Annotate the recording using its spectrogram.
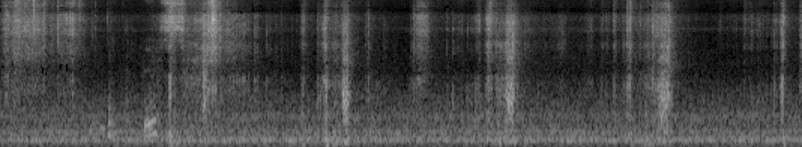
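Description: Scattered small scrapes and taps, about seven in ten seconds at irregular intervals, of strawberries being hulled and cut by hand on a kitchen counter, over a steady low hum.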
